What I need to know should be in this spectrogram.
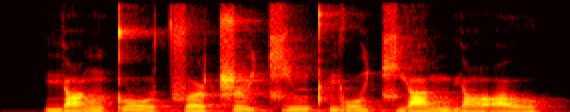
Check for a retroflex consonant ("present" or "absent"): present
